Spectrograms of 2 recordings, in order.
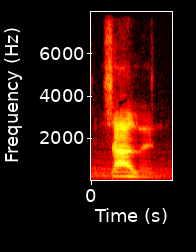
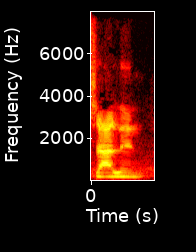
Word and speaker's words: Jalen: And my dad pronounces my name Jalen. My mom pronounces my name Jalen. So my name is, how my dad pronounces it, is Jalen La Quincy Washington.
